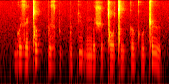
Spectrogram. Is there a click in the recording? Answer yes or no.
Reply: yes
